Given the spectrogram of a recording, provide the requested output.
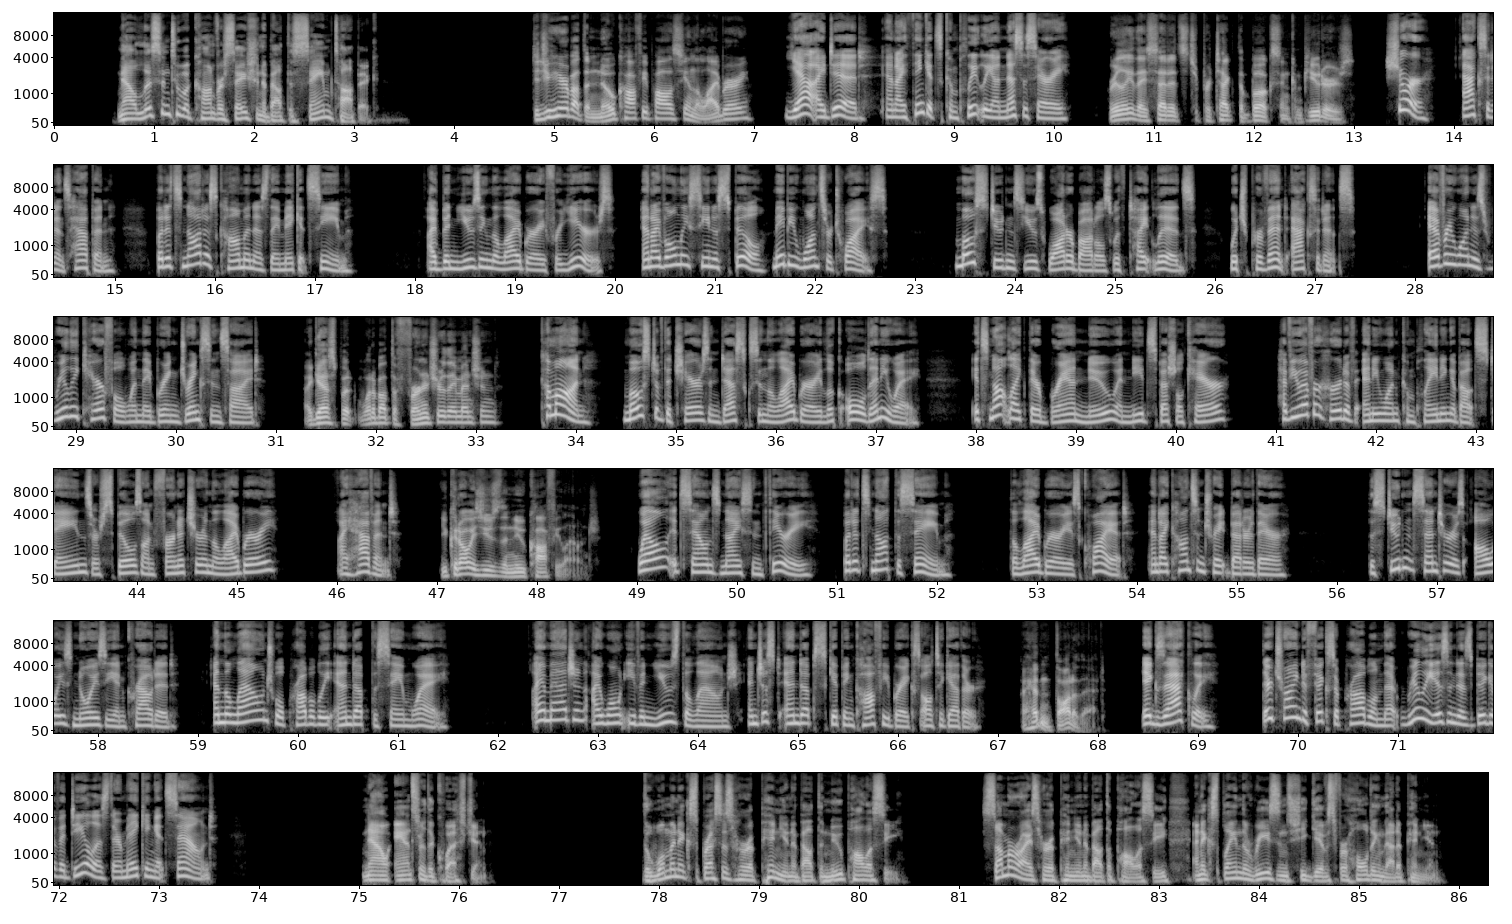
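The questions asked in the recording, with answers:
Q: Summarize her opinion about the policy and explain the reasons she gives for holding that opinion.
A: She thinks the no-coffee policy is unnecessary: spills are rare and students are careful and use lidded bottles; the furniture is already old; and the new lounge will be noisy like the student center, so she can't concentrate there and will just skip coffee breaks.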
